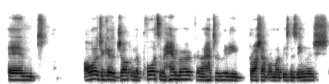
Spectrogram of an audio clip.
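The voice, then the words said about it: Slight German accent. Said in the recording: “from the accent, you might still hear a bit of German is coming through”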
